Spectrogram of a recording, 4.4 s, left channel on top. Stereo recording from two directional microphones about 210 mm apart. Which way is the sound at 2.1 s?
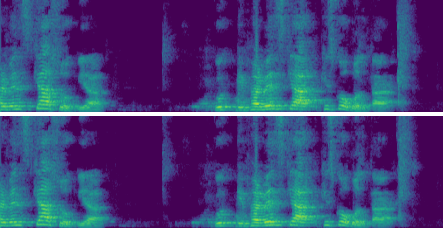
25° right (ahead or behind).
